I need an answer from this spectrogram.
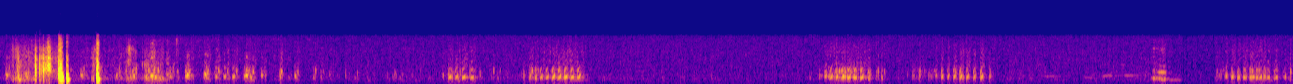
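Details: Guinea pig mother with two young: soft, low pulsed chuttering in short bursts separated by silences, after a few sharp louder clicks at the start.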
